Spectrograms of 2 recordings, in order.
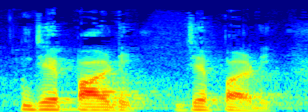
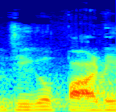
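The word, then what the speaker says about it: jeopardy: अच्छा, जब मैं आपके प्रोनाउंसिएशन की बात करता हूँ, जैसे इसको जियोपार्डी नहीं पढ़ते, दैट इज जेपर्डी, तो आप उस पर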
